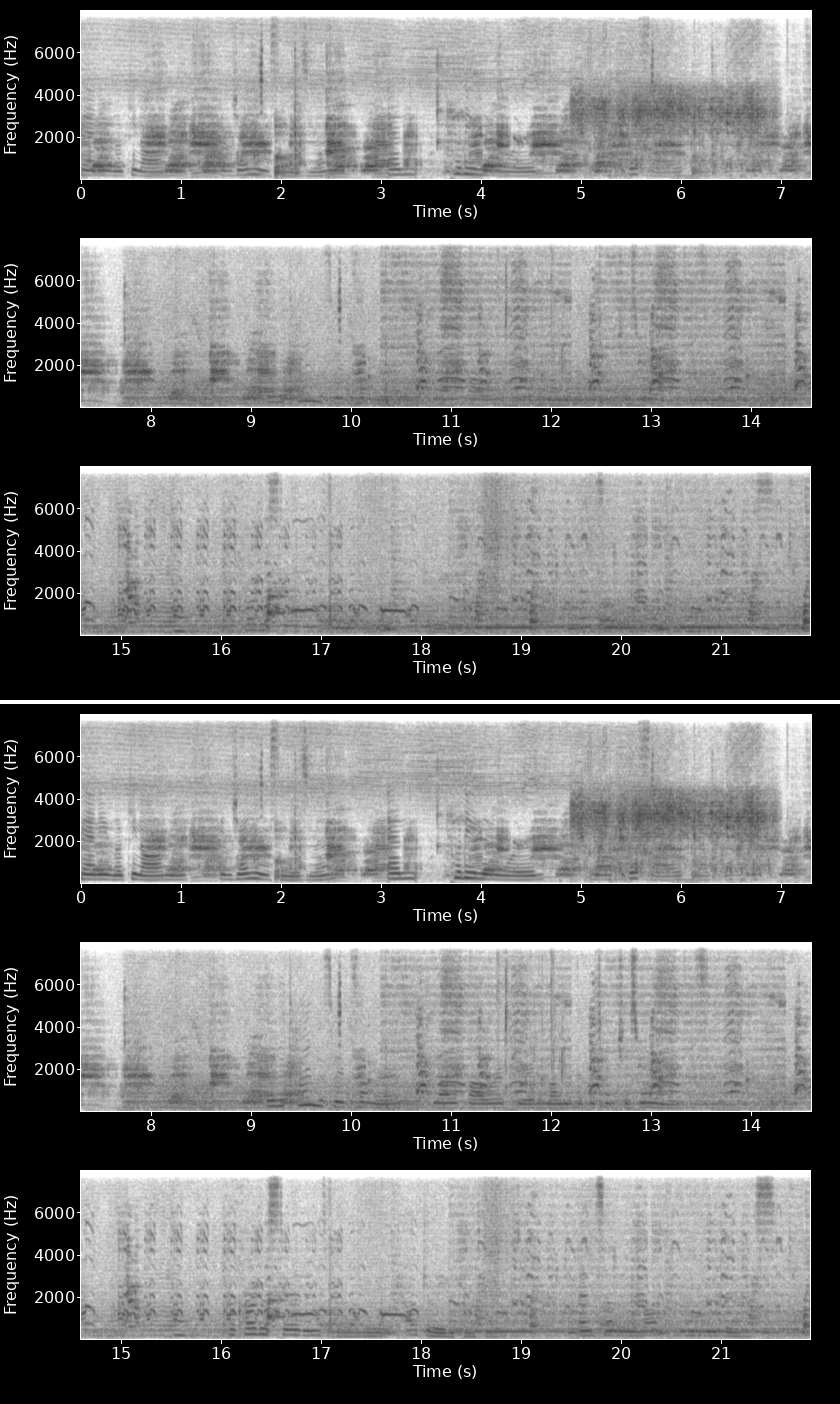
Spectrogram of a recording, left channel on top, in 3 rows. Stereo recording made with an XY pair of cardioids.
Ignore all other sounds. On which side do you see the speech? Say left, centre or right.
right.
